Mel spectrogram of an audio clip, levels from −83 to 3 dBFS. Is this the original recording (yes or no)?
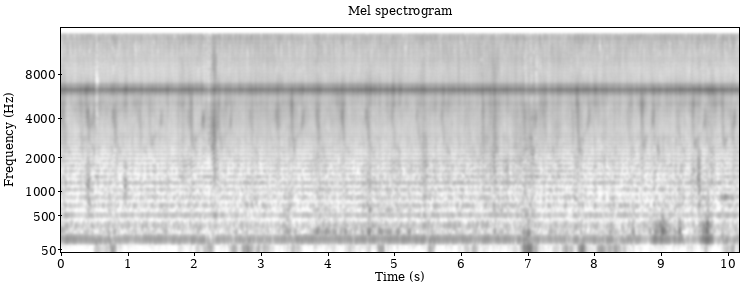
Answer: no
